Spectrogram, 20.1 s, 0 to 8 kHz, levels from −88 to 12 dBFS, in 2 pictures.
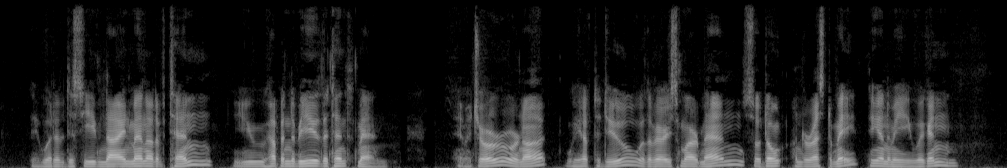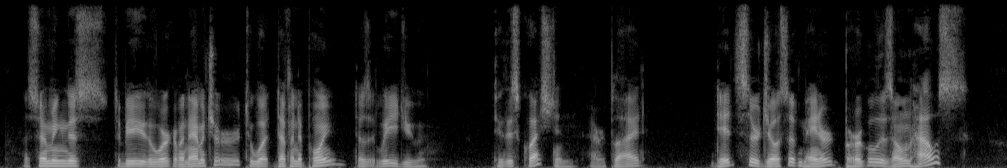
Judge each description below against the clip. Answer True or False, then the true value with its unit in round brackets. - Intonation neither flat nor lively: True (3.1 semitones)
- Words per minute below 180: False (190 wpm)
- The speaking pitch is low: True (110 Hz)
